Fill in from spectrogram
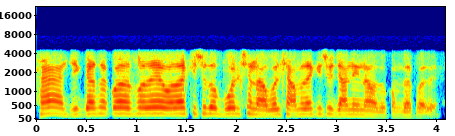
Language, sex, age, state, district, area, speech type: Bengali, male, 30-45, West Bengal, Purba Medinipur, rural, conversation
